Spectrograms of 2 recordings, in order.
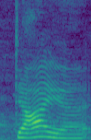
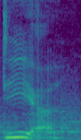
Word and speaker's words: Diya: even more like it if you say your name wrong like daya instead of dia oh yeah I already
